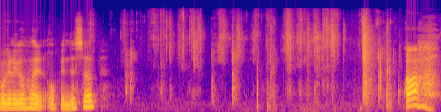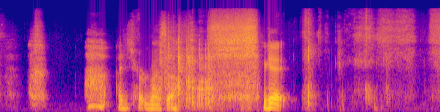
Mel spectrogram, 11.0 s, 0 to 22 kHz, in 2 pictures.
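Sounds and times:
packaging wrap crinkling: 0:01.0 - 0:05.1.

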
